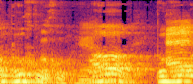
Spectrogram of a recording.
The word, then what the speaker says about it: buchu: It says here there's buku oil or buchu. Is it buchu or buku? I think you pronounce it Oh, buku.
